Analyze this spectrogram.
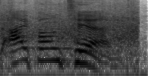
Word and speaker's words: iPhone X: Comment il va le prononcer? This is iPhone 10.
